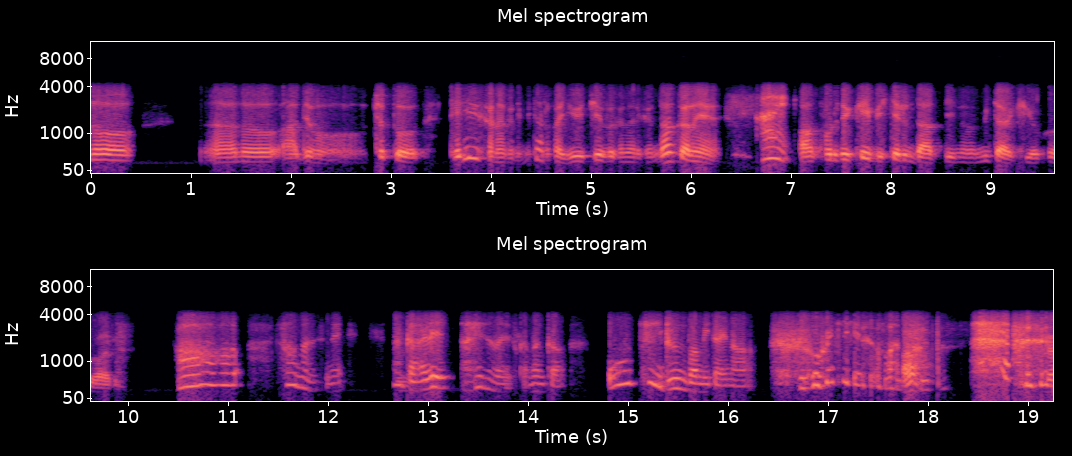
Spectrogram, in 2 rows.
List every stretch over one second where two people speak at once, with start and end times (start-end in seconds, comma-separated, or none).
none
